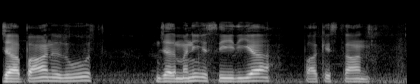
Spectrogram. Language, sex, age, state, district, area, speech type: Urdu, male, 45-60, Uttar Pradesh, Aligarh, rural, spontaneous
